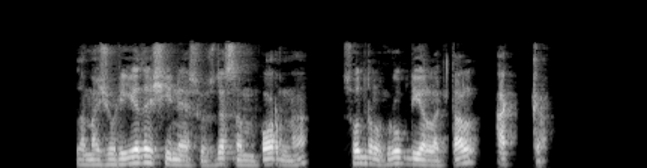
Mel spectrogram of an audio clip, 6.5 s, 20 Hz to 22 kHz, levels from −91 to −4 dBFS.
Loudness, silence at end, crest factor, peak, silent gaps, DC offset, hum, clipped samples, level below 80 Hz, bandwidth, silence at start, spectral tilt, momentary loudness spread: -21 LUFS; 1 s; 20 dB; -2 dBFS; 3.09-3.42 s, 4.80-4.94 s, 5.19-5.31 s; under 0.1%; none; under 0.1%; -62 dBFS; 8 kHz; 0.75 s; -4.5 dB/octave; 15 LU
